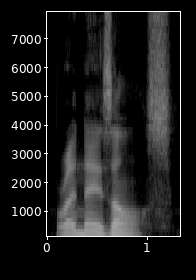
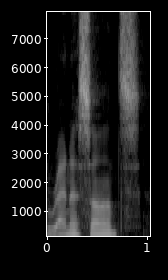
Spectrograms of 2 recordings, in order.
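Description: First: It is said the way the French say it. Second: It is said in the speaker's own American way.

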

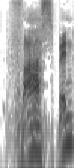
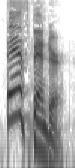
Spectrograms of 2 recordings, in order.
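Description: First: The stress is on the second syllable. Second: The stress is on the first syllable.

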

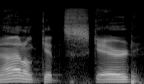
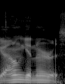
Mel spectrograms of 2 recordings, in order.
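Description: First: It sounds boastful, chest puffed out. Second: It sounds calm and matter-of-fact.

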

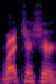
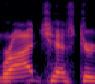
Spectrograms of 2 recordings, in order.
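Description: First: It is said with a local native pronunciation. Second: It is said with a non-local pronunciation. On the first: The speaker calls it right. "if you're a native, you're supposed to say" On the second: The speaker calls it wrong. "I know I'm not saying it right"

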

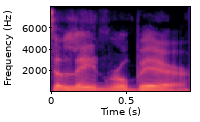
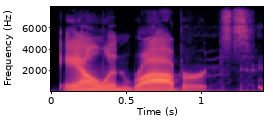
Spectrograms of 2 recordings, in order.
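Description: First: The name is said without a Chicago Southside accent. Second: The name is said with a Chicago Southside accent. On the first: The speaker calls it right. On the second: The speaker calls it wrong.

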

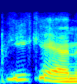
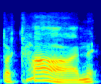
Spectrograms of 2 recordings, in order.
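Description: First: It sounds like 'pee' plus 'can'. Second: It sounds like 'puh-kahn'. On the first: It names a can for urinating in. "a pecan is a can that you urinate in" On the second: It names the nut. "a pecan is a nut"

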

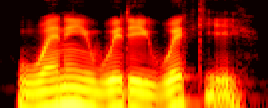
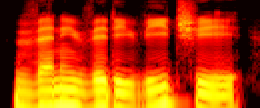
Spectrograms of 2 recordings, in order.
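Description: First: The words use w sounds and a hard k. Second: The words use v sounds and a soft c. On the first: This is the likely original Latin pronunciation. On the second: This is the usual modern pronunciation.

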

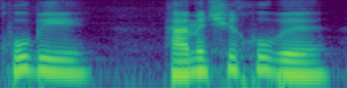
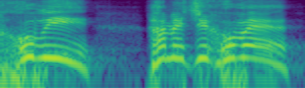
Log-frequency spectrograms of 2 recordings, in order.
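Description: First: It is said in a lazy, relaxed way. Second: It is said in an energetic, exaggerated way.

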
